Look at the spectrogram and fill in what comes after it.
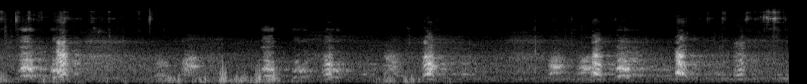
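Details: Dog barking while running around a yard; a string of short, sharp barks and yips at irregular intervals, with a person's voice speaking to it.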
